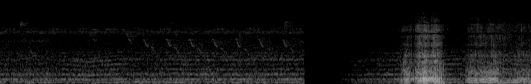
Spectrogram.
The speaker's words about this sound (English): The bees are buzzing.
